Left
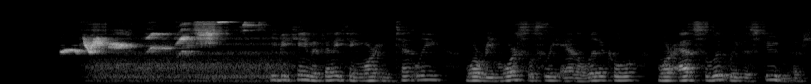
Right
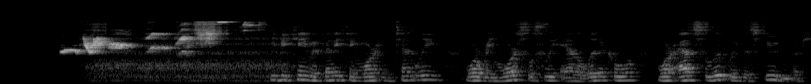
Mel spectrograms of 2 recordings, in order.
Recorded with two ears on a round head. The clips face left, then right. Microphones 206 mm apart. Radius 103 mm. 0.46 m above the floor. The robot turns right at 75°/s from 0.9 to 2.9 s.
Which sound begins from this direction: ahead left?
A bird, at 0.6 s.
